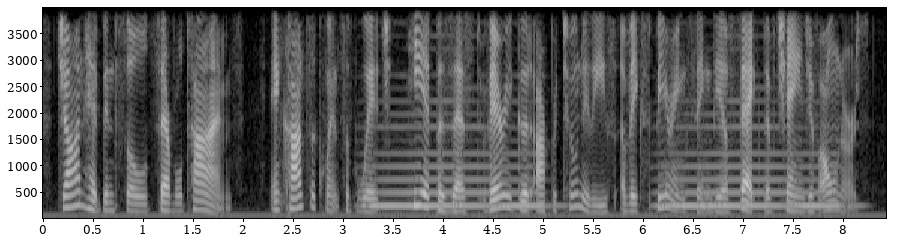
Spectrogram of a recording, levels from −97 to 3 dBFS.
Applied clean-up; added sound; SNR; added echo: none; Bowed string instrument; 8 dB; none.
